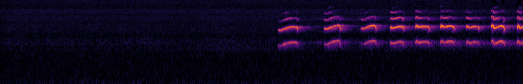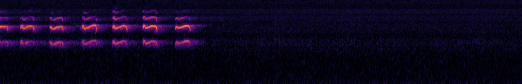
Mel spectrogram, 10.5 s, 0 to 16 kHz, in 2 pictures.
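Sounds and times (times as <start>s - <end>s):
red-thighed sparrowhawk calling: 2.8s - 7.2s.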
